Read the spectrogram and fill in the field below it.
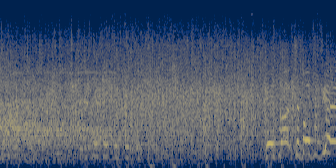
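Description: A studio audience applauds and cheers.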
